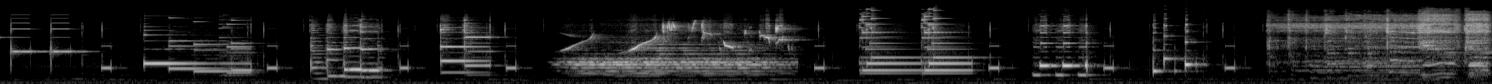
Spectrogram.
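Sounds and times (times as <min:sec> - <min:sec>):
ringtone music: 0:01.5 - 0:12.2
beeping electronic ringtone: 0:03.4 - 0:12.2.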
